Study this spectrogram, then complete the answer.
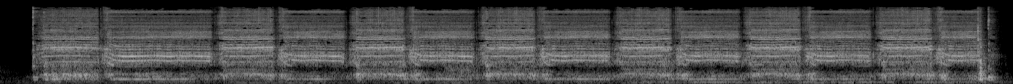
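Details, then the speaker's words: Oki 3000 voltage stabilizer (stavol) reported to trip the breaker: loud whirring buzz cuts out and restarts about every second, carbon brush never settles; servo hunting, suspected brush setting. "ternyata permasalahannya ini enggak mau diam arang karbonnya enggak mau stabil ya"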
